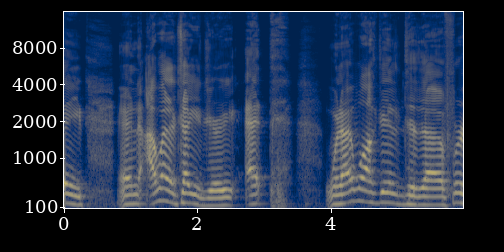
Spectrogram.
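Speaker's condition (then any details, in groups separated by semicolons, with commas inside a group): Cerebral palsy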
